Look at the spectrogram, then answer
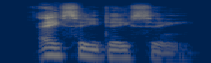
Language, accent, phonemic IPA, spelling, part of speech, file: English, Australia, /ˈeɪsiˌdisi/, AC/DC, adjective, En-au-ACDC.ogg
- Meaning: 1. Able to operate with either alternating current or direct current 2. Bisexual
